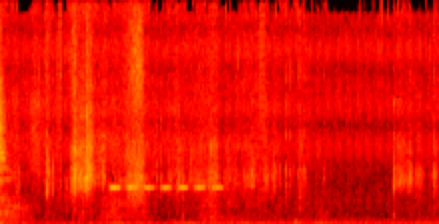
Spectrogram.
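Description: Near silence, with a few faint, short scratches of a stencil brush dabbing paint through a plastic stencil onto paper.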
